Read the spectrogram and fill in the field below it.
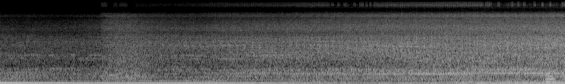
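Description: A 2002 Mazda Miata with about 95,000 miles idles after a cold start from overnight, a steady, even engine rumble running alone and close up the whole time.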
